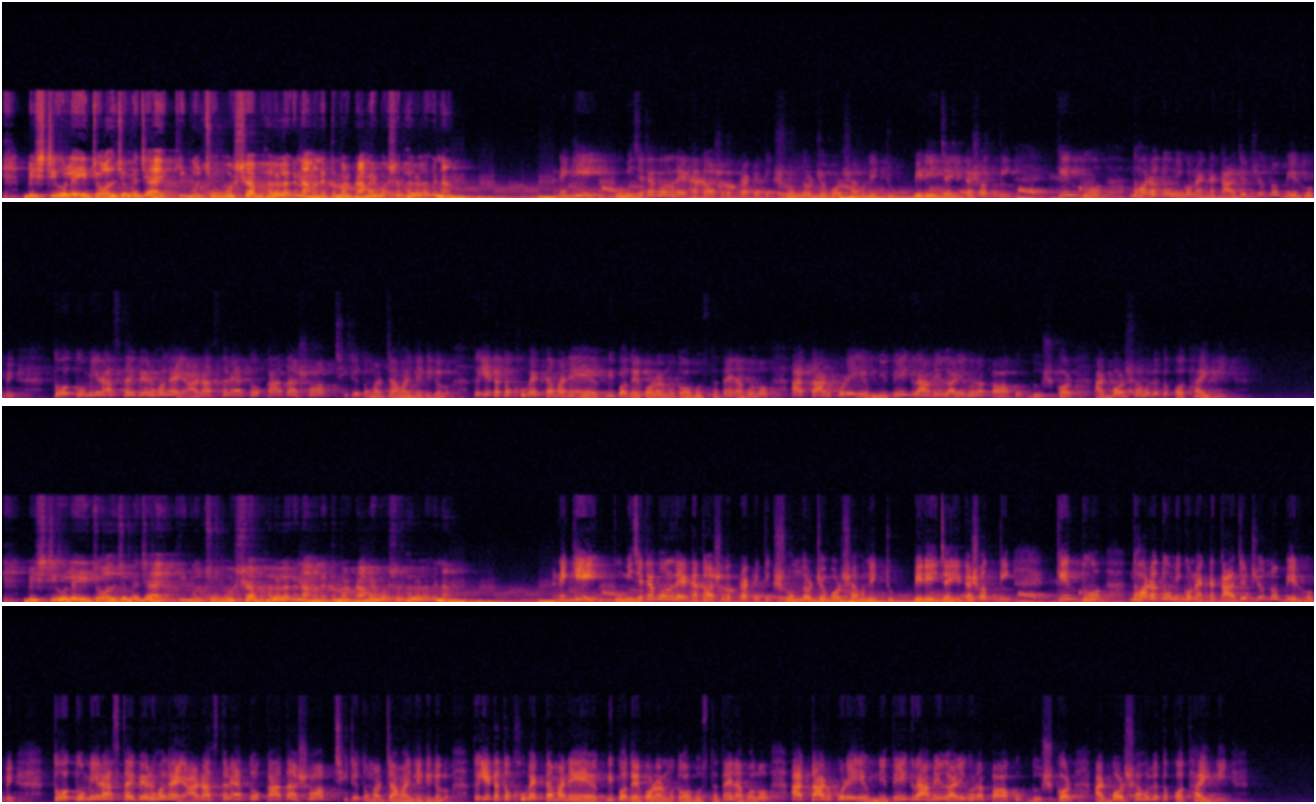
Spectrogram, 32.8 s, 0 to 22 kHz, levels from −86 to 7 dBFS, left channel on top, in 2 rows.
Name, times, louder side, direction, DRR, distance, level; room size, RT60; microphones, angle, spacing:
voice 1, 0.0-5.7, left 2 dB, 90° left, 8 dB, 2.6 m, -18 dB
sound 1, 1.8-15.4, left 1 dB, 20° left, 3.4 m, -28 dB
voice 2, 6.9-32.0, right 3 dB, 60° right, 10 dB, 1.7 m, -24 dB
28.0 x 23.5 x 8.0 m, 0.72 s
head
